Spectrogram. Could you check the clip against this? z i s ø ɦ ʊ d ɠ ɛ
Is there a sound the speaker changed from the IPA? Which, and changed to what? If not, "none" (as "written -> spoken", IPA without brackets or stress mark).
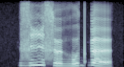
none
